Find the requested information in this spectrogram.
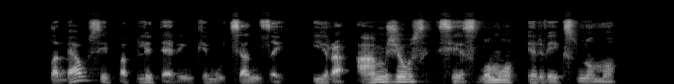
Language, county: Lithuanian, Kaunas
